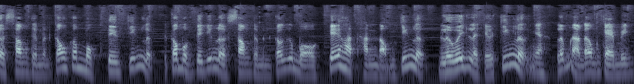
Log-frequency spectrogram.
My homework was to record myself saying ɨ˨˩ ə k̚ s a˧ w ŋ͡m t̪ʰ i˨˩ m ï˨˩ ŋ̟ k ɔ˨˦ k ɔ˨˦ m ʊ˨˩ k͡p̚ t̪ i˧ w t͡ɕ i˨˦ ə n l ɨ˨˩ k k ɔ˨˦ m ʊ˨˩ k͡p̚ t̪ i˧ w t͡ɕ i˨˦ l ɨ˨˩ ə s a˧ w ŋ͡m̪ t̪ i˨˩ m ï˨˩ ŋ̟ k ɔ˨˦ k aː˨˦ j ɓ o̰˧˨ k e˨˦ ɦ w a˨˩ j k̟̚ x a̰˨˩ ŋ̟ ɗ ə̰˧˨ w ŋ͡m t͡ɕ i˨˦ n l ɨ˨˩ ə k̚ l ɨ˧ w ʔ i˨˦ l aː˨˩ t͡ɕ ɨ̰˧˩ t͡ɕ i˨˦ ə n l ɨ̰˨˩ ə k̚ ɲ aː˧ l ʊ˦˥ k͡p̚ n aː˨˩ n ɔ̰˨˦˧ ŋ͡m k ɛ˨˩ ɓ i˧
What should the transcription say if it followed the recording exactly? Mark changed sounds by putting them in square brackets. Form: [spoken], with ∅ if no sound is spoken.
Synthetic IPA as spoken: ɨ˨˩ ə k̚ s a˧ w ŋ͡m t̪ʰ i˨˩ m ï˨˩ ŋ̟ k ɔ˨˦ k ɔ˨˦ m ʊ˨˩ k͡p̚ t̪ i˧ w t͡ɕ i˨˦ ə n l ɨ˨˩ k k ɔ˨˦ m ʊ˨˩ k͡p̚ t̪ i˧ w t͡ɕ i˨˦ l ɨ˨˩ ə s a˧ w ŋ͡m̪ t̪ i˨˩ m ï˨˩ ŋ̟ k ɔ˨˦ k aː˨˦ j ɓ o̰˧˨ k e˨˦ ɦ w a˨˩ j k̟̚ [h] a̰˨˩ ŋ̟ ɗ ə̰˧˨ w ŋ͡m t͡ɕ i˨˦ n l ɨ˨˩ ə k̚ l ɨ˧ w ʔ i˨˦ l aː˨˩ t͡ɕ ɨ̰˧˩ t͡ɕ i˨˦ ə n l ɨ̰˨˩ ə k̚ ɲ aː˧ l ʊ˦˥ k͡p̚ n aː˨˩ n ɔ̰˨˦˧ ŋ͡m k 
